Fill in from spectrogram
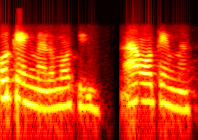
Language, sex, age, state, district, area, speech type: Tamil, female, 30-45, Tamil Nadu, Madurai, rural, conversation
